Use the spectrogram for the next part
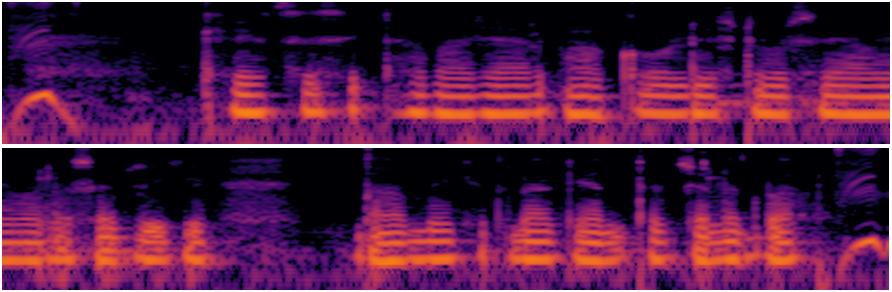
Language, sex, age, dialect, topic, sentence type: Bhojpuri, male, 18-24, Southern / Standard, agriculture, question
